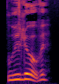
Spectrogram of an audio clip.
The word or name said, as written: udlove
